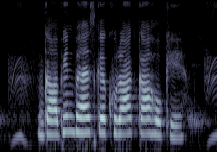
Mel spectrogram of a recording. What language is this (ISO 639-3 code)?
bho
